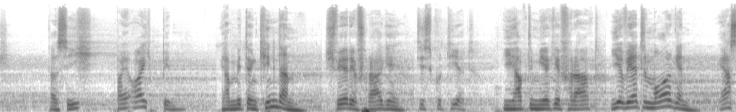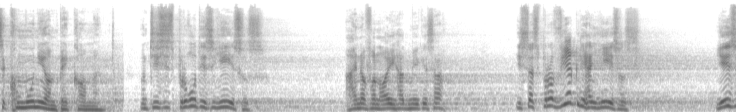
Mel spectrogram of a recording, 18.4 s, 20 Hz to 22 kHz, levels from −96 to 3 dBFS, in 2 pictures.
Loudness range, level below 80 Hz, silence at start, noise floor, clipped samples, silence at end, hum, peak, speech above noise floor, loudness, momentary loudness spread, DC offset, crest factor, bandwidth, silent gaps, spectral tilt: 6 LU; -50 dBFS; 0 s; -63 dBFS; under 0.1%; 0 s; none; -20 dBFS; 27 dB; -37 LUFS; 17 LU; under 0.1%; 18 dB; 19 kHz; none; -4.5 dB/octave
